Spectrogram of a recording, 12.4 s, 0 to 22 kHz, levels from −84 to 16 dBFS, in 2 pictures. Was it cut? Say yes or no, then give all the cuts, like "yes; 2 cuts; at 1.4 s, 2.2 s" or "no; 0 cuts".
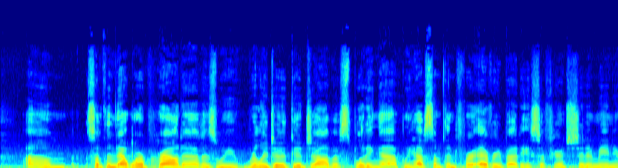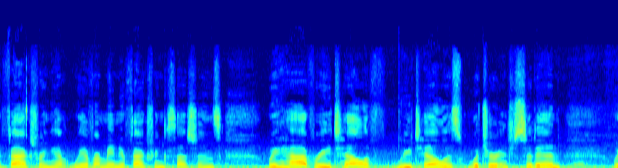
no; 0 cuts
